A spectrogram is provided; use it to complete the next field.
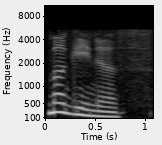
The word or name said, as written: mugginess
